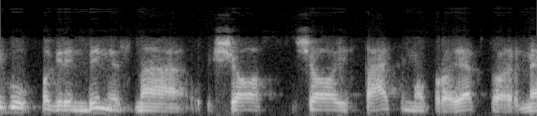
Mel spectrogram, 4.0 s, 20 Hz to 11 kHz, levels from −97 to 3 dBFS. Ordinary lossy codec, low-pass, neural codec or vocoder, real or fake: MP3, 48 kbps; 9.9 kHz; none; real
